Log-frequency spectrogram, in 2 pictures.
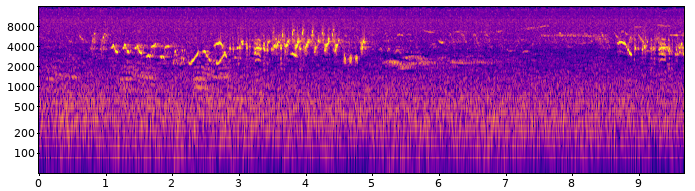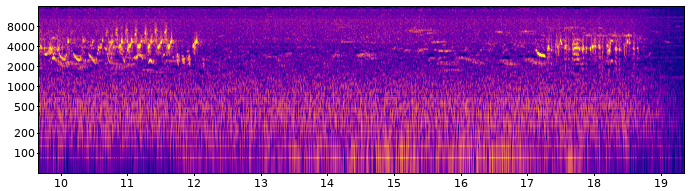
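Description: A small songbird singing three bursts of quick chirping and trilled phrases, over a steady outdoor hiss; the sound fades out at the end.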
